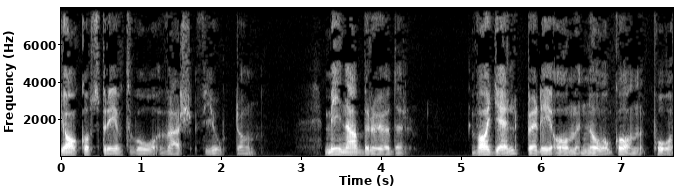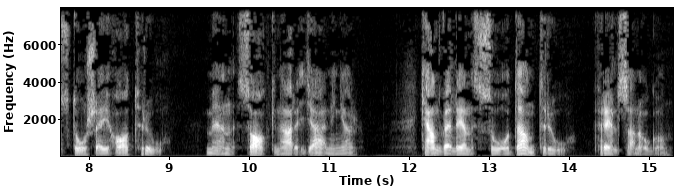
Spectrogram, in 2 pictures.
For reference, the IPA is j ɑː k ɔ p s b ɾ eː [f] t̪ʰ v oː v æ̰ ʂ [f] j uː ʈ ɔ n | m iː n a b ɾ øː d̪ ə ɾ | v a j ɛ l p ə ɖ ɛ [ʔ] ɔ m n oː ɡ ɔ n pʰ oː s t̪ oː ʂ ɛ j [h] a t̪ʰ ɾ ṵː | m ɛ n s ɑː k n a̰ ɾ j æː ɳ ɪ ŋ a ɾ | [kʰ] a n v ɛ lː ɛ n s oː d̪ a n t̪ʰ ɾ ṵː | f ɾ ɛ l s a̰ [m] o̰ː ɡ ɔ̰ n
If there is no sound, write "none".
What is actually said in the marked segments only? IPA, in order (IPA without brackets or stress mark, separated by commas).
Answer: v, f, ʔ, h, kʰ, ɳ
